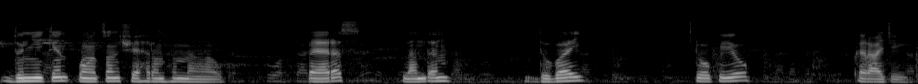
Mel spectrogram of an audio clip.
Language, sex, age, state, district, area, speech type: Kashmiri, male, 30-45, Jammu and Kashmir, Kulgam, rural, spontaneous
